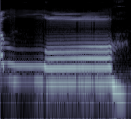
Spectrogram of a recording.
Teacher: پہلا لام باریک اور دوسرا لام موٹا پڑھنا ہے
